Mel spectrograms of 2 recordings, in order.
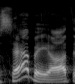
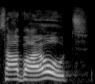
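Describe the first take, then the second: First: Sabaoth read naively, with "bay" in the middle; childhood misreading. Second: Sabaoth said slowly as sah-vah-OAT; correct pronunciation. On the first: Retold or imitated. Kid puzzling over King James spelling, misreading. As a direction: say Sabaoth as English spelling suggests, SAB-ay-oth. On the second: Shown as a demonstration. Pastor teaching how Sabaoth is pronounced, slowly. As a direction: sound out Sabaoth with open "ah" vowels and final "oat". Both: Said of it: "It's pronounced Sabaoth".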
